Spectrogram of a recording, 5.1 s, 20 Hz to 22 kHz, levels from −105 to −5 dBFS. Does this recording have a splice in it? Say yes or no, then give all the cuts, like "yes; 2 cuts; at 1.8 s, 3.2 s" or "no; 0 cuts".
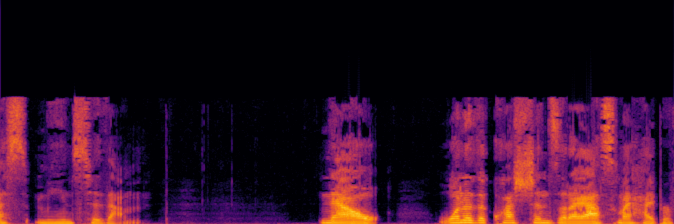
no; 0 cuts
